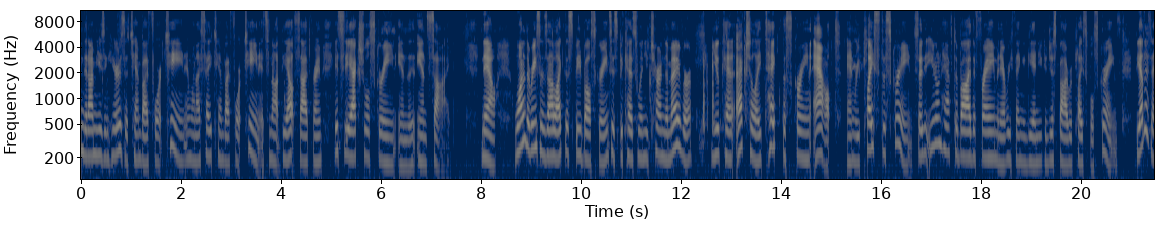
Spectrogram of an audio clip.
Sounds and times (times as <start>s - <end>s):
Speech: 0.0s - 7.4s, 8.0s - 21.4s.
